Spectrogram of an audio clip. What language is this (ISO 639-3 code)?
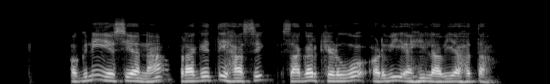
guj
